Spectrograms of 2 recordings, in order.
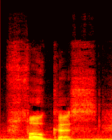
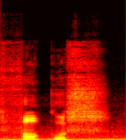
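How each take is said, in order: First: It is said with a Western English pronunciation. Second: It is said with a Filipino English pronunciation. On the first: "in the Western Hemisphere it's really focus" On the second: "in the Philippines we call it focus"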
